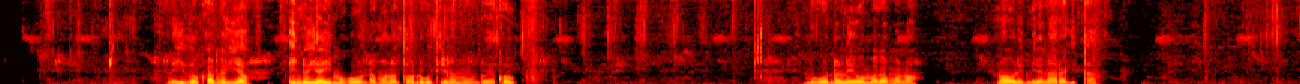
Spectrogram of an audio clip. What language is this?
Kikuyu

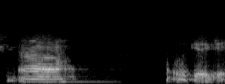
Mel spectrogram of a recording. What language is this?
Tamil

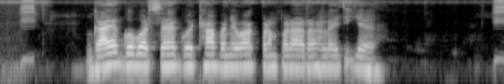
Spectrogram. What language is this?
Maithili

